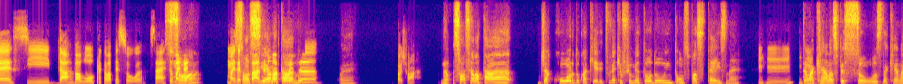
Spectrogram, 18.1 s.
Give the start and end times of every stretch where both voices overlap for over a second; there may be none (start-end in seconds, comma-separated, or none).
4.7-6.3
